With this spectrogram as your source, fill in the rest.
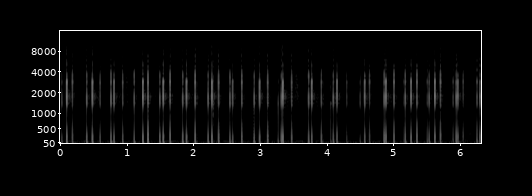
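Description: A small, white, hollow cardboard box from Apple earphones is held open and tapped and scratched with long nails and fingertips. It produces a rapid, uneven run of sharp, dry, clicky taps, bright around 2 kHz with almost no ring, and faint scratchy rustling between them.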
